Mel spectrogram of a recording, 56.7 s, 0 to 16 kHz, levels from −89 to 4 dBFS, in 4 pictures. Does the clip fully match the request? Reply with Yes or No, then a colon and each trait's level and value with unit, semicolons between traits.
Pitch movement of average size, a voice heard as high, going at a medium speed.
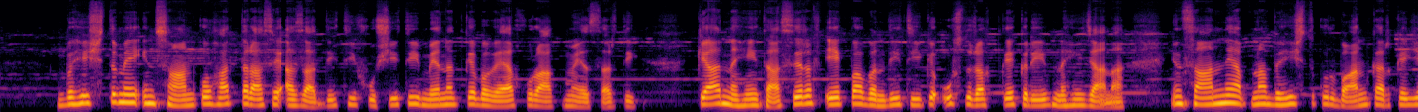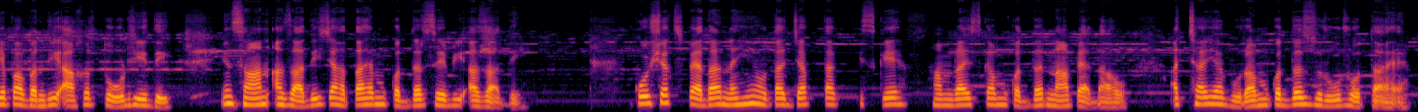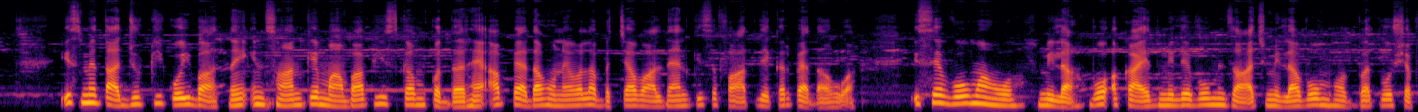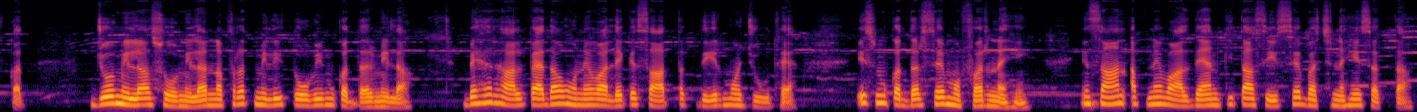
No: average, 3.9 semitones; medium, 170 Hz; average, 160 wpm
